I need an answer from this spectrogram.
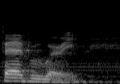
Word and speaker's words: February: should have a February some people they don't misspell the word only they also don't know how to pronounce it for brewery you have to say February and it's spell it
